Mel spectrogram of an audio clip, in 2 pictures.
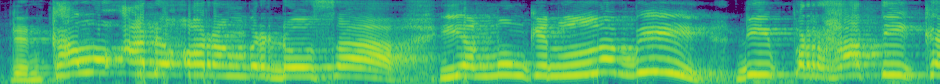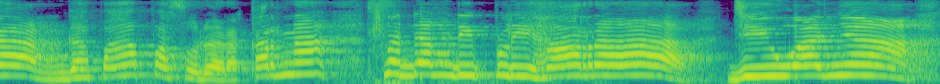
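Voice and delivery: emphatic sermon delivery; preaching. Real, not acted. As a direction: preach it forcefully with punched key words.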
